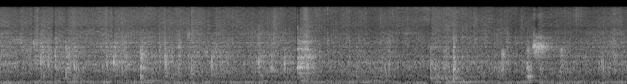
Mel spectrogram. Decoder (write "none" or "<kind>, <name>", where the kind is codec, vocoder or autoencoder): codec, SNAC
